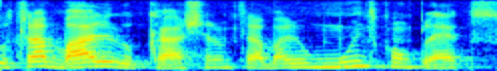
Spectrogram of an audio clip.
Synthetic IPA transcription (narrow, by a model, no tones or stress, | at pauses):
ʊt̪ɾabaʎʊd̪ʊkaʃʊɛɾɐũt̪ɾabaʎʊmũj̃t̪ʊ̥kõmplɛksʊ̥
